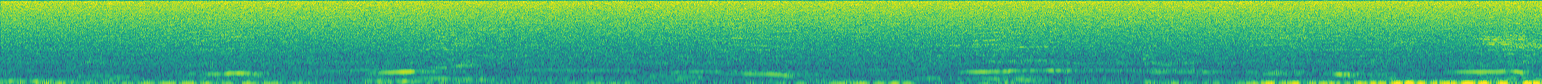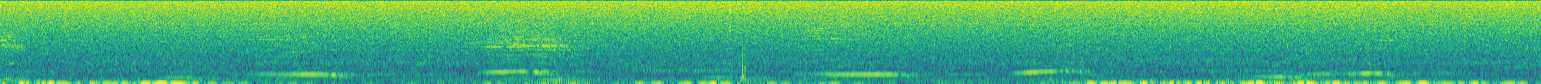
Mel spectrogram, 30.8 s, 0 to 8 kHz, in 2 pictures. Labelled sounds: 9.7	10.0	humpback whale, 1.5 to 1.6 kHz
14.8	15.0	humpback whale, 1.8 to 2.1 kHz
20.5	21.1	humpback whale, 1.2 to 1.7 kHz

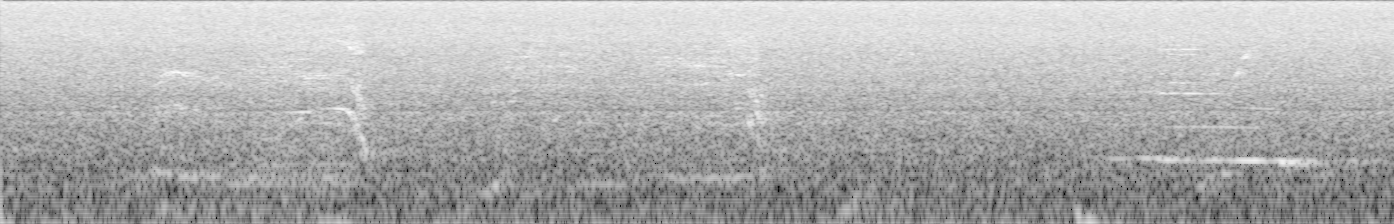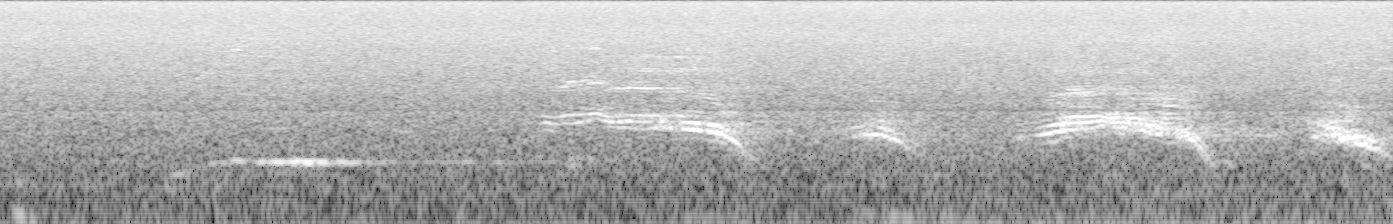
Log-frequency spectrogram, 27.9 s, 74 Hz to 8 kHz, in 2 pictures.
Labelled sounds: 1.6	2.0	humpback whale, 1.6 to 1.9 kHz
3.0	3.6	humpback whale, 0.80 to 1.7 kHz
19.7	20.5	humpback whale, 0.80 to 1.7 kHz
20.9	21.2	humpback whale, 0.86 to 1.2 kHz
24.5	25.8	humpback whale, 0.83 to 1.3 kHz

